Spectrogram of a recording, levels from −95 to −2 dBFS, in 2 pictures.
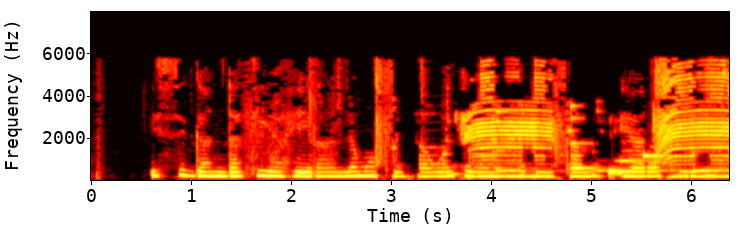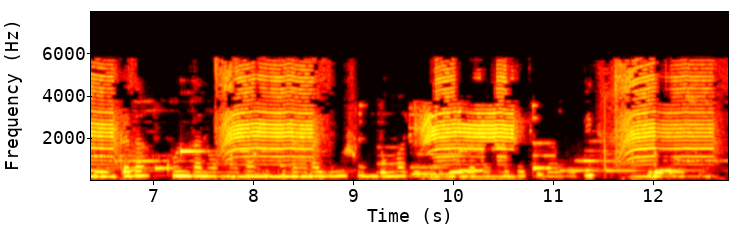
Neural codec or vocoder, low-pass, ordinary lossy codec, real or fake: none; 7.2 kHz; MP3, 24 kbps; real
